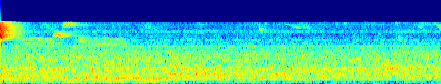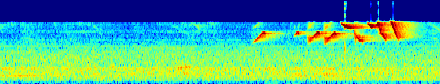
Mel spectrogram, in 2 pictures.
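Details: After a long near-silent stretch, a double-collared seedeater sings one short cachoeira phrase of rapid, high, buzzy descending notes near the end.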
